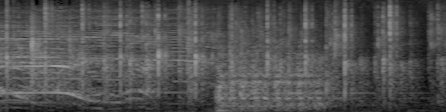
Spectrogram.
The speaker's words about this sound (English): Let's give a nice hand to Dan and Doreen for this night.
